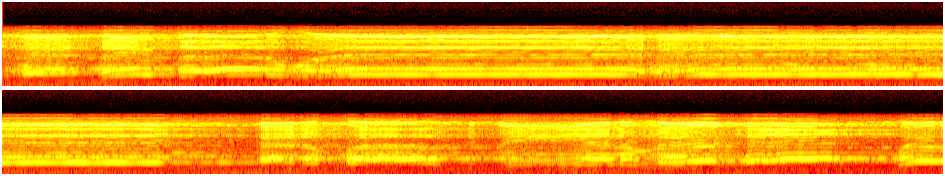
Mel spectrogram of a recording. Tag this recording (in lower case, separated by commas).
music, male singing, synthetic singing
